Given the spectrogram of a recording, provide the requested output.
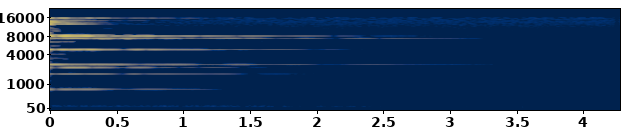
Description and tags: Wrench hit F#3
Recorded with DPA 4021.
A chrome wrench/spanner tuned to a F#3.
